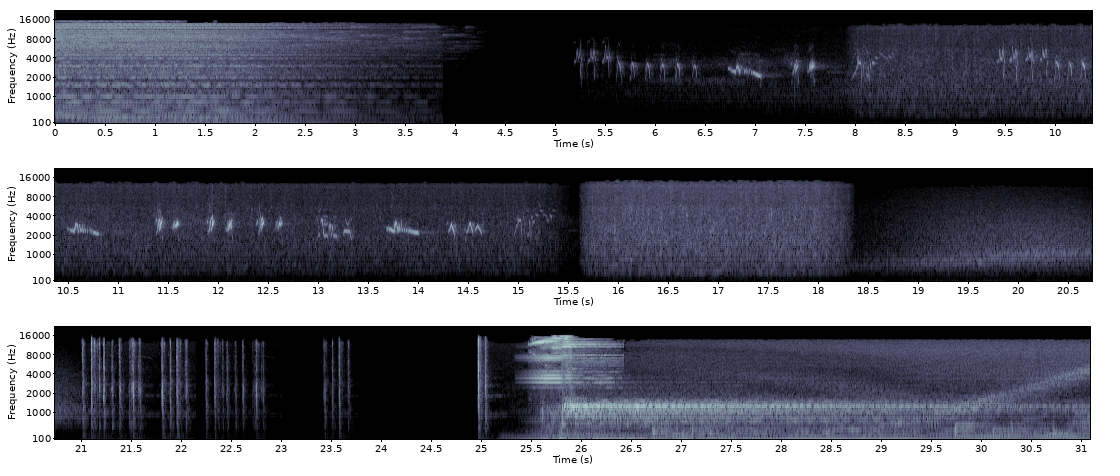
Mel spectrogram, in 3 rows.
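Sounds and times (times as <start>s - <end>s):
birds chirping: 5.2s - 15.5s
loud rushing noise: 18.4s - 21.0s.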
